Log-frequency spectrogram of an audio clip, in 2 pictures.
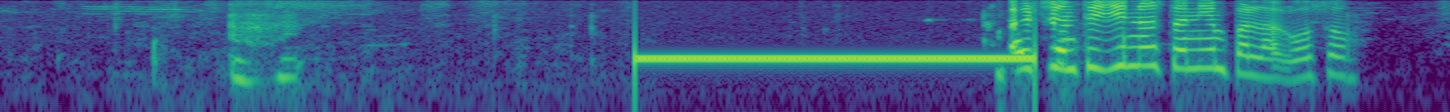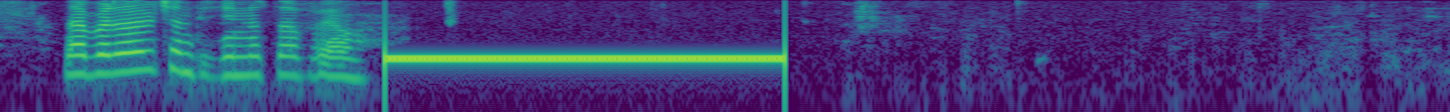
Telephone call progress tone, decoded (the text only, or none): ringback tone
